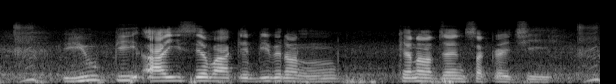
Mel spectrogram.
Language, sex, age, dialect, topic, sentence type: Maithili, male, 41-45, Eastern / Thethi, banking, question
